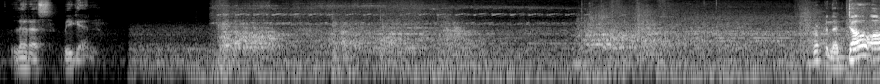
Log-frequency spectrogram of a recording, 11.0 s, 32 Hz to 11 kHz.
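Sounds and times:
rumbling sound effects: 1.6 - 11.0
dramatic film music: 2.6 - 11.0.

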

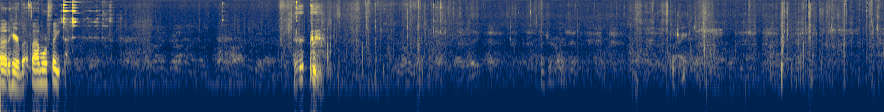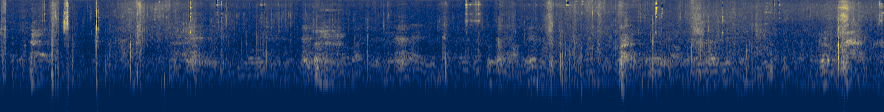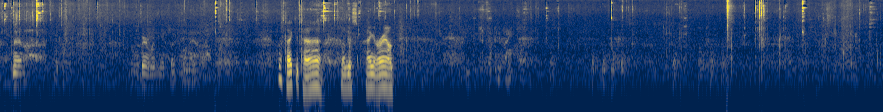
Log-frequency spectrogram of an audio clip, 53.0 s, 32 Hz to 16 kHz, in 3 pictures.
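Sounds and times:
metal carabiners clinking: 0.6 - 2.6, 28.8 - 31.1, 34.6 - 38.3, 39.4 - 43.8, 49.8 - 51.6
rope and rigging gear rustling: 4.7 - 25.5, 26.4 - 53.0.

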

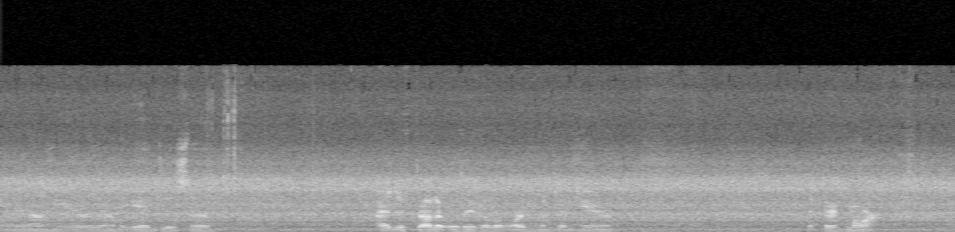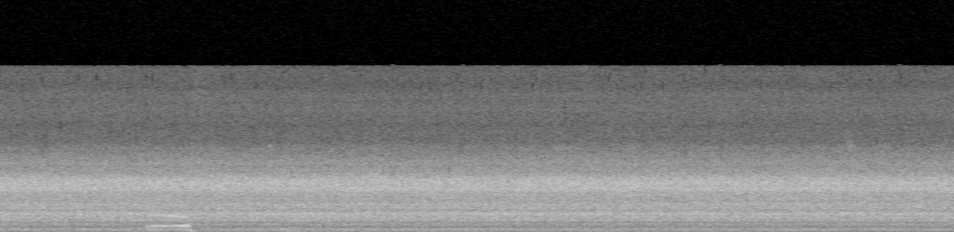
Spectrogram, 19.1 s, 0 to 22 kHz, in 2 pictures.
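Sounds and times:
constant low hum: 0.0 - 19.0
fan whirring: 0.0 - 19.0.

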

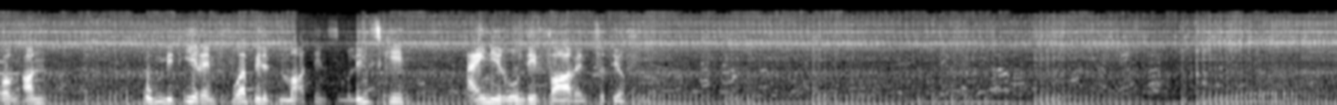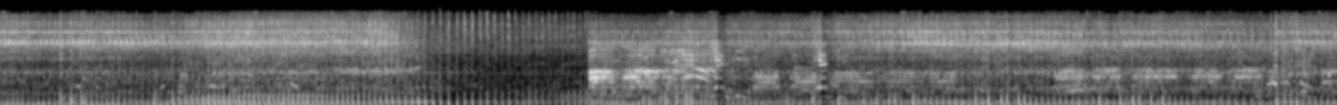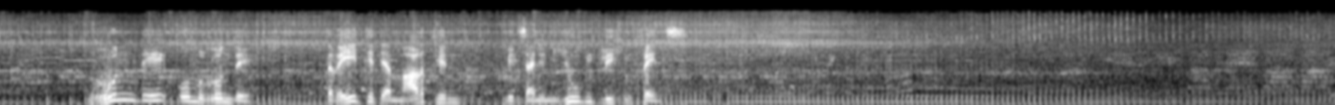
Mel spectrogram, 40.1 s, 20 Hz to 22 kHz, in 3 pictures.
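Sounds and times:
motorcycle engine at low revs: 0.0 - 40.0.

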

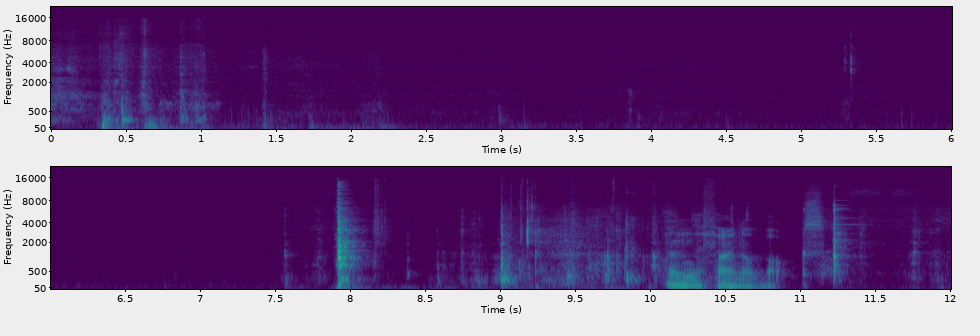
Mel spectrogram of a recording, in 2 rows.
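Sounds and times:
plastic box clattering and rustling: 0.1 - 1.2, 8.6 - 10.3.

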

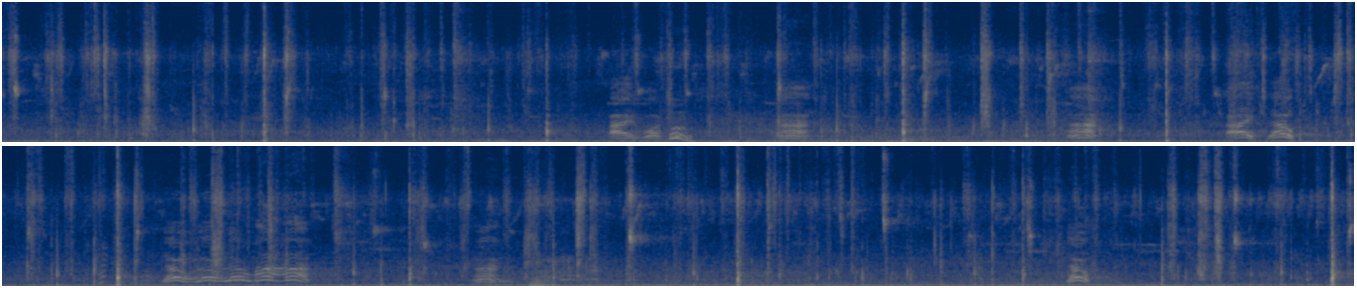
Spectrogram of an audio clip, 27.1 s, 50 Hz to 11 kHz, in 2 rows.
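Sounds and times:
tennis balls bouncing on hard court: 0.1 - 27.0
tennis balls struck by rackets: 0.4 - 27.0
light taps on hard court: 8.2 - 10.6
tennis ball struck by racket: 8.4 - 10.6, 13.8 - 15.0.

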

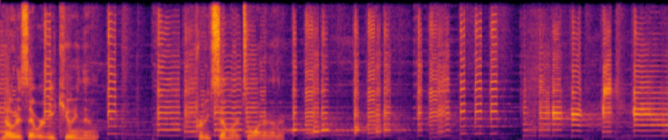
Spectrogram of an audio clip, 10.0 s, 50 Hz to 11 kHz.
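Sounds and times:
live band playing: 4.3 - 6.7.

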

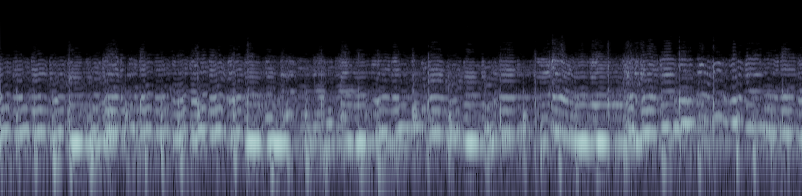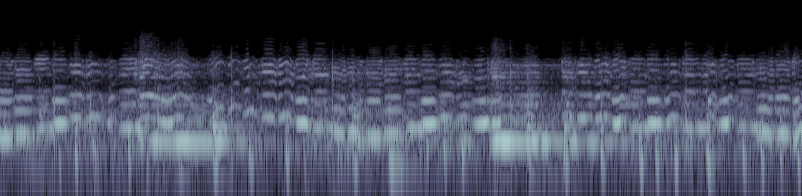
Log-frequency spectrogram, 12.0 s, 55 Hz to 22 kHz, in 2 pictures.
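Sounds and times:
rapid percussion strokes: 0.0 - 12.0.

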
